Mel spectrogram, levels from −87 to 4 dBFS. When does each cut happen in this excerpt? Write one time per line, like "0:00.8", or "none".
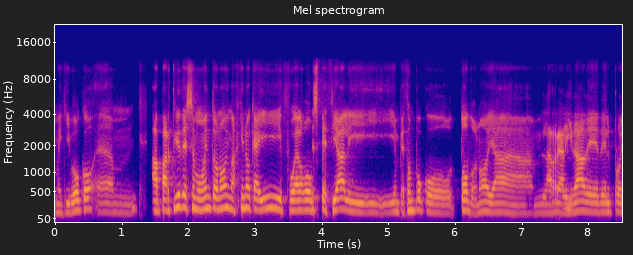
0:01.4
0:03.9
